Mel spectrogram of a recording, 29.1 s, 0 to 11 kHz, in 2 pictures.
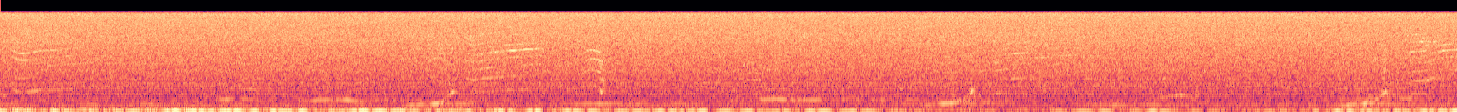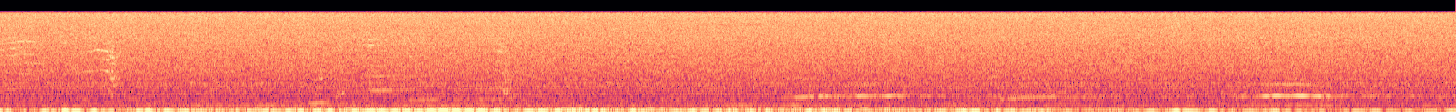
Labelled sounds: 0.2	0.6	humpback whale, 2.3 to 2.7 kHz
4.8	5.5	humpback whale, 0.90 to 2.8 kHz
14.1	14.6	humpback whale, 0.80 to 2.7 kHz
15.4	15.7	humpback whale, 2.5 to 2.7 kHz

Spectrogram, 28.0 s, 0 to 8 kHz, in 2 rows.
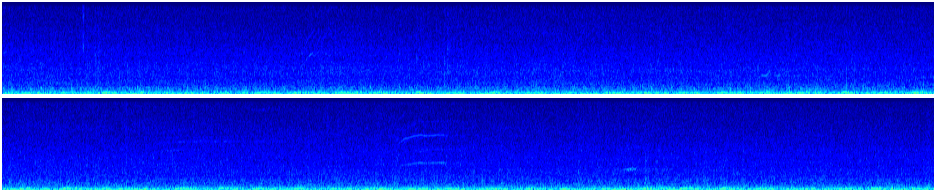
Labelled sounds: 19.8	20.7	killer whale, 2.2 to 5.9 kHz

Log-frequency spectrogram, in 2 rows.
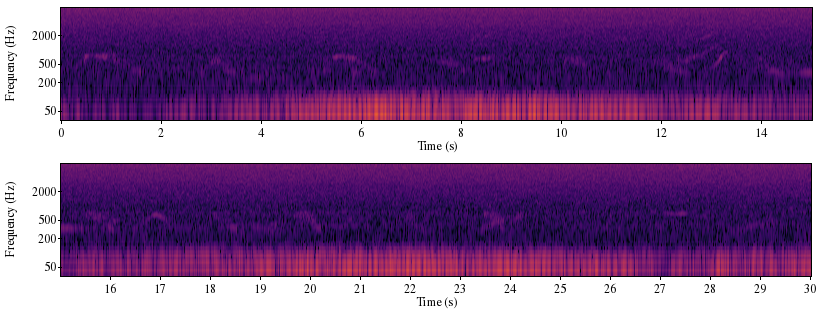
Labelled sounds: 12.8	13.1	humpback whale, 0.80 to 1.2 kHz

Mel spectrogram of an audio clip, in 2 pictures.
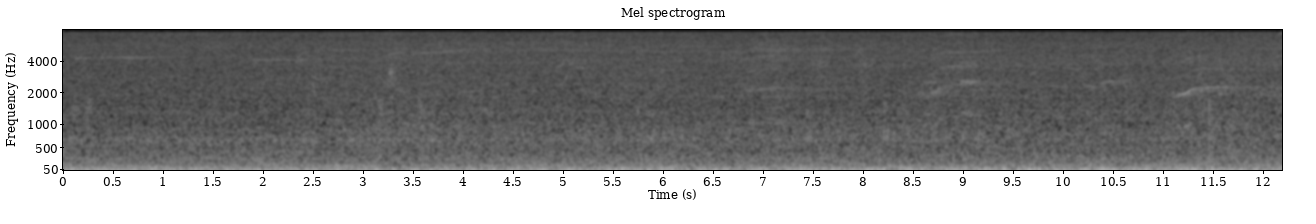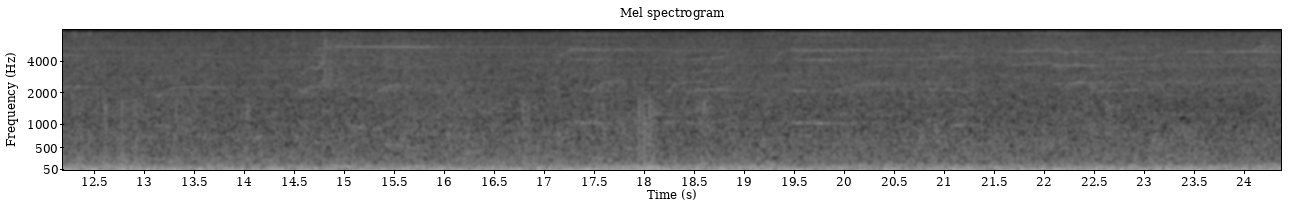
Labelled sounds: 8.5	9.2	killer whale, 1.3 to 4.9 kHz
11.0	11.7	killer whale, 0.95 to 2.9 kHz
21.6	22.7	killer whale, 1.2 to 5.4 kHz

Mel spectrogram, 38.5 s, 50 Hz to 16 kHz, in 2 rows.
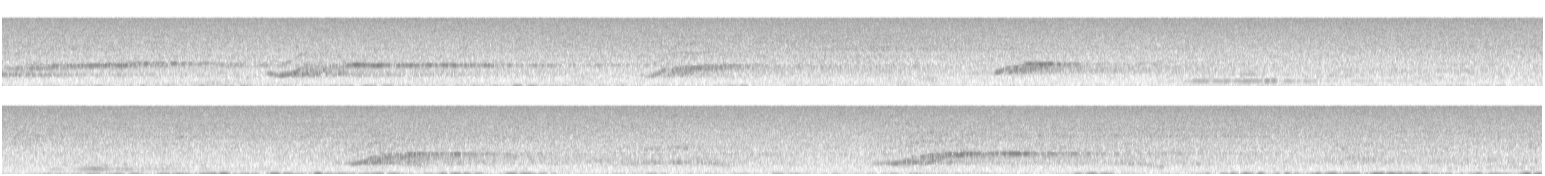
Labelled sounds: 0.0	1.9	humpback whale, 0.80 to 1.1 kHz
3.7	4.8	humpback whale, 0.80 to 1.1 kHz
8.3	9.3	humpback whale, 0.80 to 1.0 kHz
12.5	13.2	humpback whale, 0.80 to 1.2 kHz
23.8	24.8	humpback whale, 0.80 to 0.99 kHz
30.7	32.1	humpback whale, 0.80 to 1.1 kHz

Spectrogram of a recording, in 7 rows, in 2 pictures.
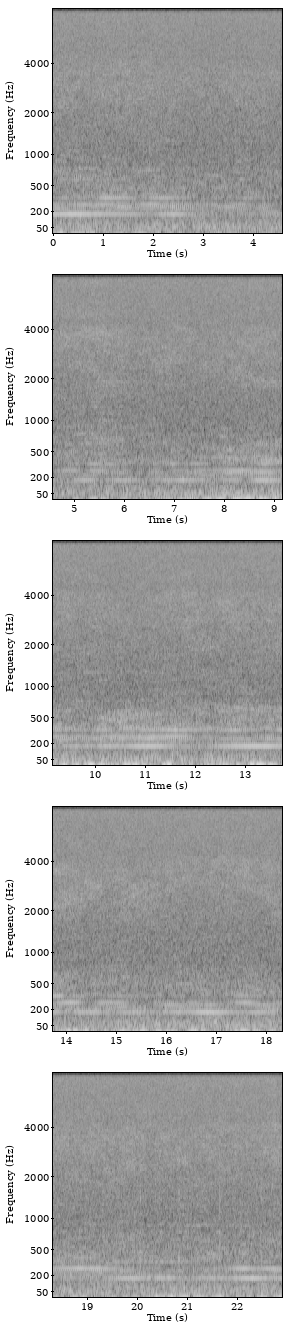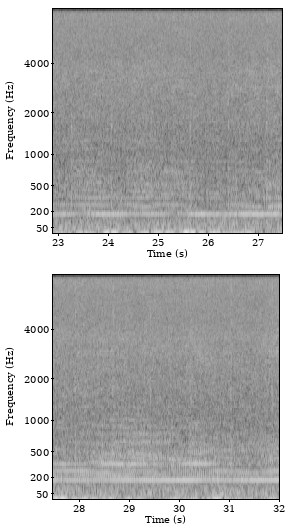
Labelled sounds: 5.1	5.3	vessel noise, 3.7 to 4.1 kHz

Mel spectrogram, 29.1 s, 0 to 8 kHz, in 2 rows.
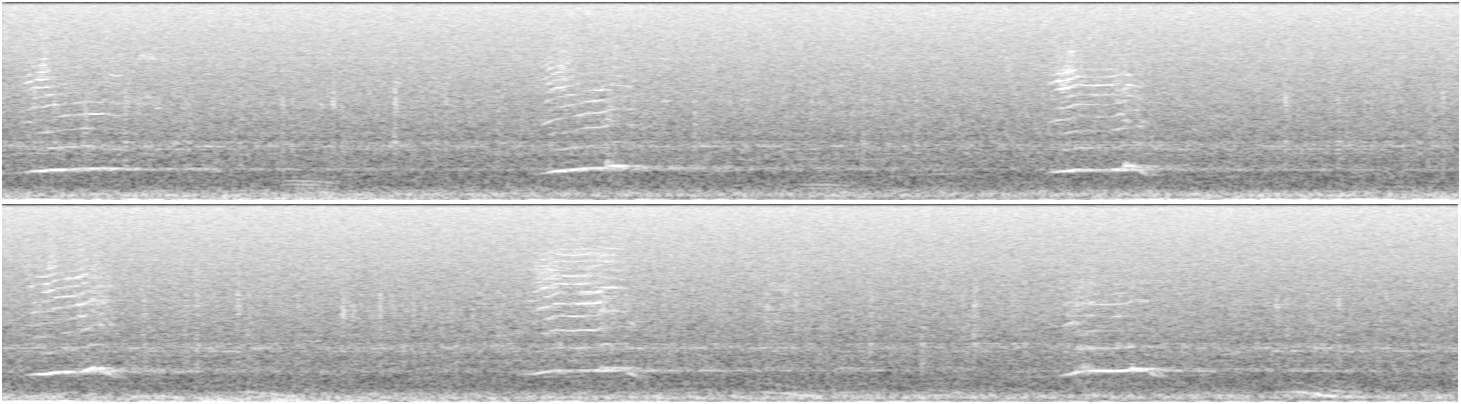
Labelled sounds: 0.2	1.0	humpback whale, 1.3 to 3.0 kHz
5.5	6.2	humpback whale, 1.0 to 2.3 kHz
10.5	11.2	humpback whale, 1.2 to 2.7 kHz
14.9	15.6	humpback whale, 1.6 to 2.9 kHz
20.0	20.8	humpback whale, 0.99 to 4.0 kHz
25.4	25.7	humpback whale, 1.7 to 1.9 kHz

